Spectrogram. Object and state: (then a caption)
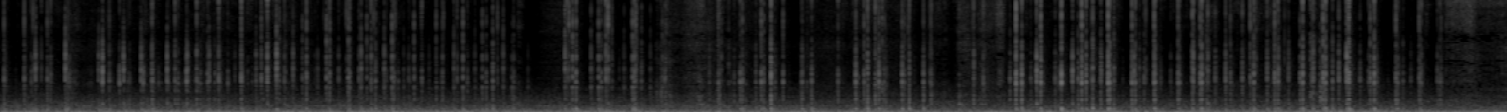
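Wooden tabletop tapped and scratched with fingernails. Long metallic nails tap and scratch across a large, flat, solid dark wood-grain tabletop. A steady stream of quick clicks and scrapes runs over a low, dull background with no pauses. The taps come too fast and close together to count apart.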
